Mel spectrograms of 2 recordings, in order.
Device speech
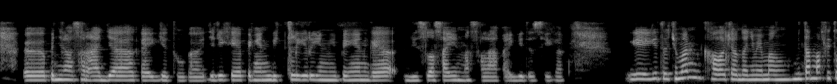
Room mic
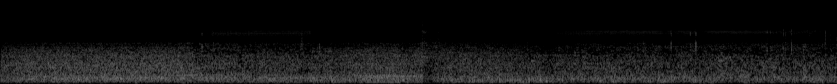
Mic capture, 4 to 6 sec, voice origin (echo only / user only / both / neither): neither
